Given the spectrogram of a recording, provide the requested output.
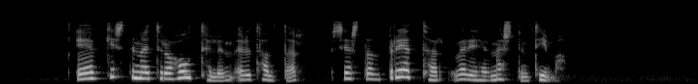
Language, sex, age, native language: Icelandic, female, 30-39, Icelandic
